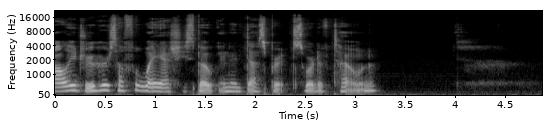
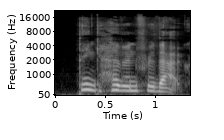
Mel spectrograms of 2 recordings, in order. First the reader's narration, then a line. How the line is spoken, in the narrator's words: cried Polly, with the heartiest satisfaction in her voice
